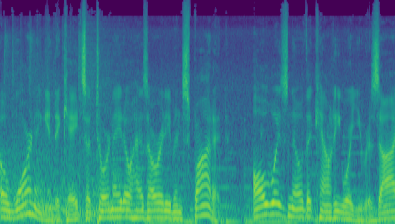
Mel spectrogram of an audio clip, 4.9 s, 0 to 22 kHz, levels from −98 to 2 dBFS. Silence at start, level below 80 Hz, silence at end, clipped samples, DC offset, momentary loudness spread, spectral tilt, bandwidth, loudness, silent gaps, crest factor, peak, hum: 0 s; -30 dBFS; 0 s; under 0.1%; 0.3%; 3 LU; -5.5 dB/octave; over 20 kHz; -17 LUFS; none; 14 dB; -2 dBFS; none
